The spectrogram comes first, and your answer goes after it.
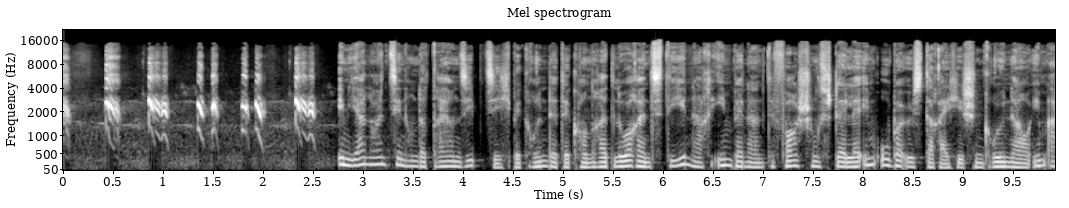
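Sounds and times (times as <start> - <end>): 
Western Jackdaw kya calls: 0.0 - 2.8
speech: 2.8 - 9.9.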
